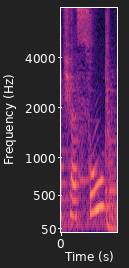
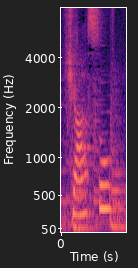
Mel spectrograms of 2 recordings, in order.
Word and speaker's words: часу: Дарина Петрівна сказала «часу» та «доньку», а Ніка – «випадку». Правильно було б наголосити так – «часу», «доньку», «випадку».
